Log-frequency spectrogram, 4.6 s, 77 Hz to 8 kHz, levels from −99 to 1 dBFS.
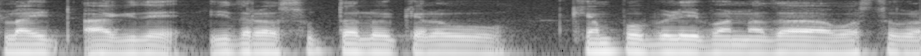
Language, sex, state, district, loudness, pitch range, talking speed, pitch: Kannada, male, Karnataka, Koppal, -13 LUFS, 95-105 Hz, 115 wpm, 100 Hz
